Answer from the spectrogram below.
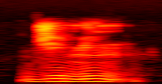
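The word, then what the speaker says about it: mim: As you see the M which is in the final is pronounced as a light N. Jim.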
